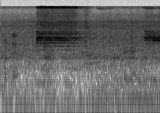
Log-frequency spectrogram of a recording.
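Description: A vehicle horn sounds once, a high tone of under a second about half a second in, over a steady low rumble.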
